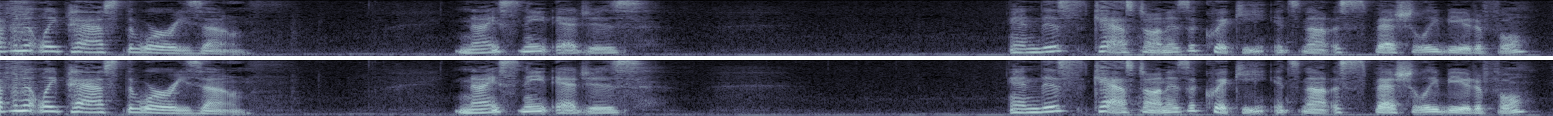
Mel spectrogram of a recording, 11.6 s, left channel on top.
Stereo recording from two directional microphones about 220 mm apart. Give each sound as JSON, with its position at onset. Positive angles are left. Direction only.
{"t": 0.0, "sound": "speech", "side_deg": -30}
{"t": 3.4, "sound": "speech", "side_deg": -35}
{"t": 7.5, "sound": "speech", "side_deg": -30}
